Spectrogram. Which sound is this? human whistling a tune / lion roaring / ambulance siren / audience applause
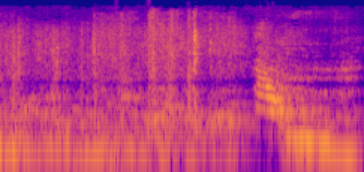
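lion roaring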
